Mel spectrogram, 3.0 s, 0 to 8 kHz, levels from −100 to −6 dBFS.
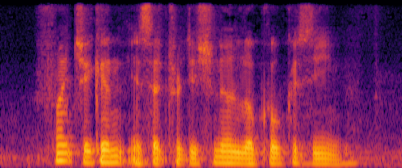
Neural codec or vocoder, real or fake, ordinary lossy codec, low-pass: codec, 16 kHz, 1.1 kbps, Voila-Tokenizer; fake; none; 7.2 kHz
